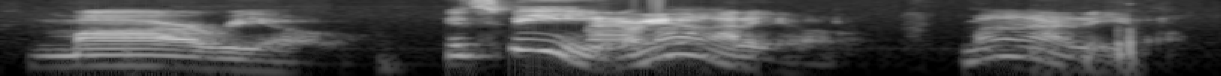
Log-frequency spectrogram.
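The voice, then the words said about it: Good Mario character voice impression. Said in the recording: “Yeah, but he's with the impressions... That was a pretty good impression. Yeah, it was a good one.”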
